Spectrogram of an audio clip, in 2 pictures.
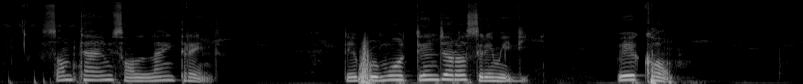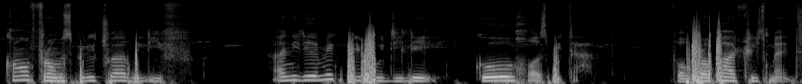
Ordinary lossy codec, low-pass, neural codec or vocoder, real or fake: none; 19.8 kHz; none; real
